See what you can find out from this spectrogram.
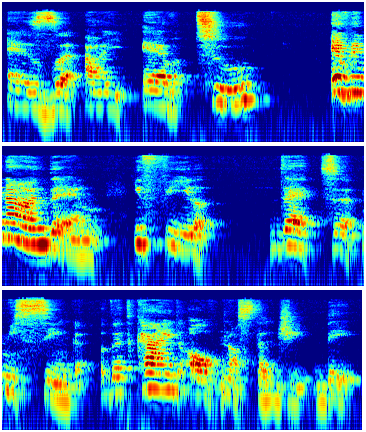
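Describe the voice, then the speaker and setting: A woman with a non-native English accent talking casually to viewers as a film fan, in a halting way with drawn-out pauses. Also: mid-range voice. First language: not English. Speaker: video host, film fan. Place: home studio. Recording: echoey room, distant microphone.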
